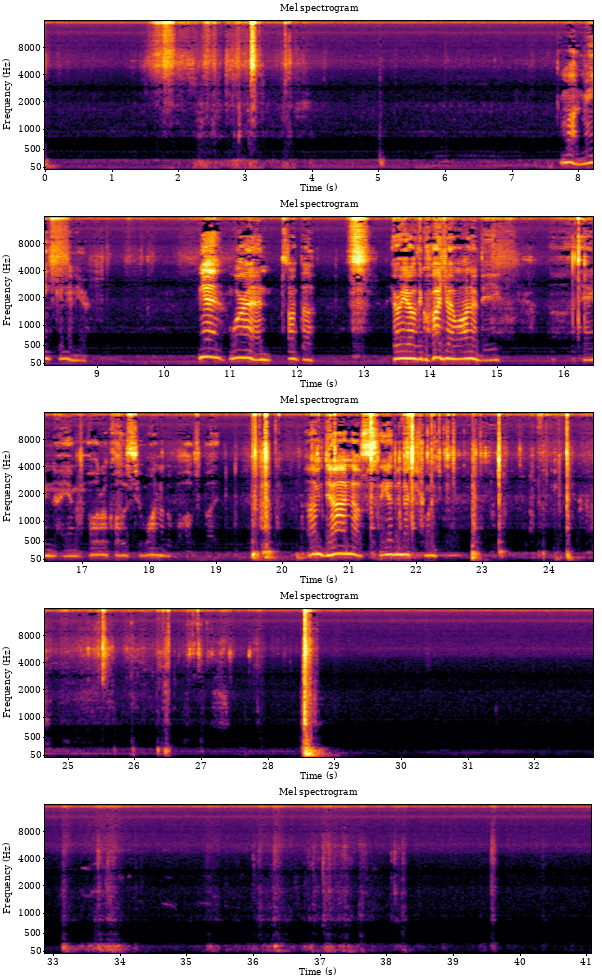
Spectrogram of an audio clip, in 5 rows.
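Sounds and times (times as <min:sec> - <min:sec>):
faint rustles: 0:00.0 - 0:10.8, 0:12.2 - 0:28.5, 0:33.0 - 0:40.6
low hum: 0:00.0 - 0:29.6
car door shutting: 0:19.4 - 0:20.8, 0:28.5 - 0:29.0.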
